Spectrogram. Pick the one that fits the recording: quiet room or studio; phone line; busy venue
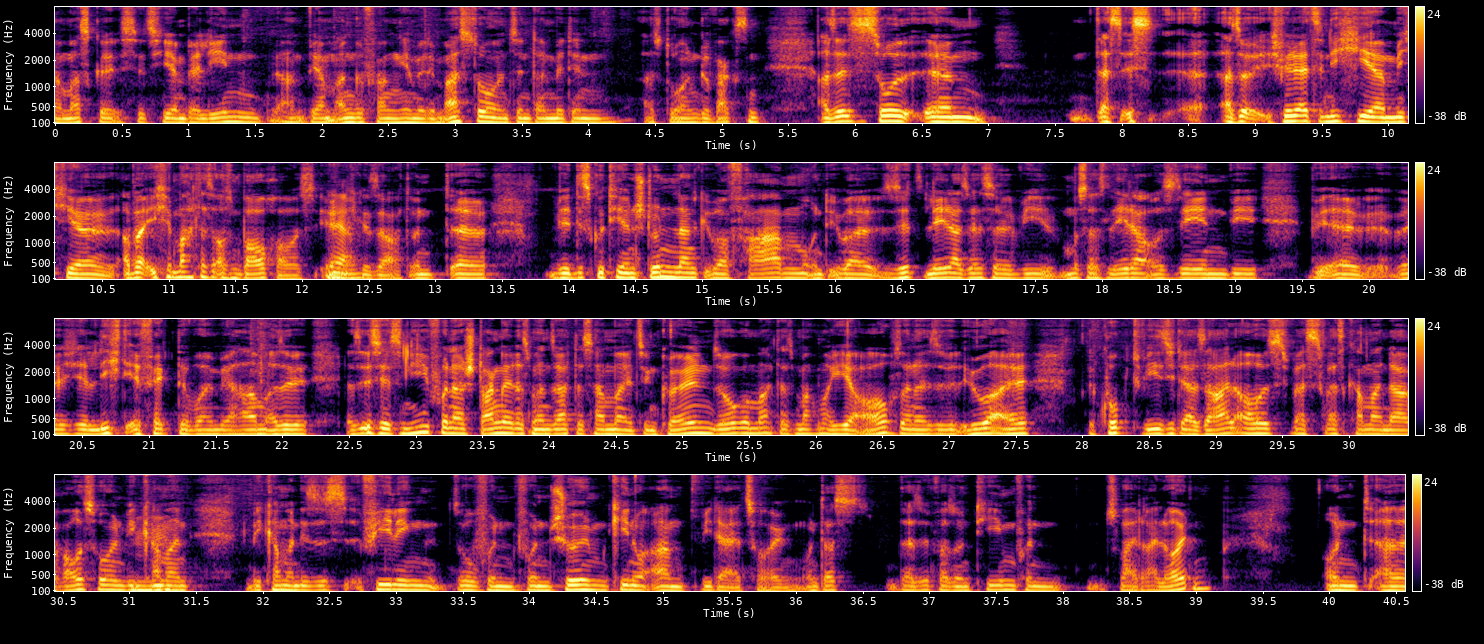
quiet room or studio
